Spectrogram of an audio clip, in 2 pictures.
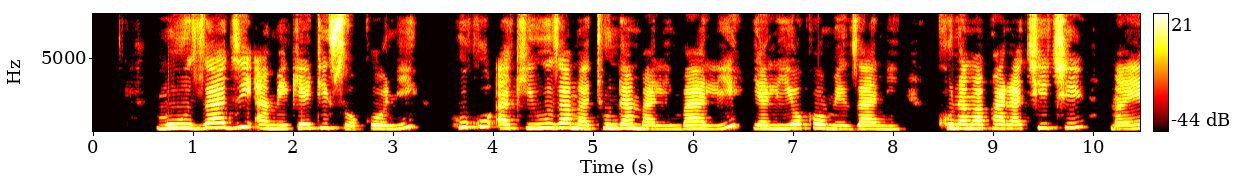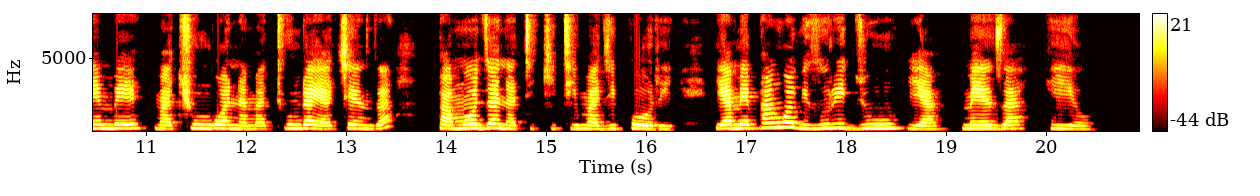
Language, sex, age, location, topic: Swahili, female, 25-35, Kisumu, finance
